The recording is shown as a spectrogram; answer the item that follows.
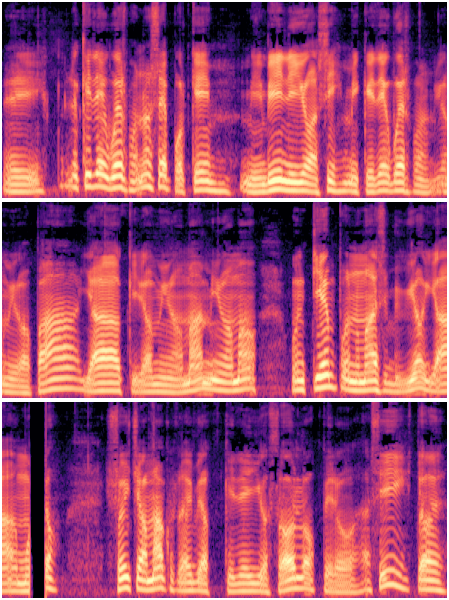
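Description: Over a quiet background, a man speaks at a fairly slow pace with very wide pitch swings, the sound dry with no echo. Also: medium pitch for a man. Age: 80s+. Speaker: elderly farmworker; interviewee. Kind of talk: casual interview. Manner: halting. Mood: sad but resigned. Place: open country. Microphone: phone near.

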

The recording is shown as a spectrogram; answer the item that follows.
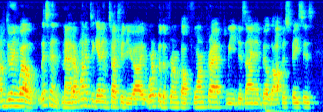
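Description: A man speaks at a fairly quick pace with fairly even intonation. The background is quiet, though room echo is audible. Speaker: sales rep. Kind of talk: sales call role play. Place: meeting room.

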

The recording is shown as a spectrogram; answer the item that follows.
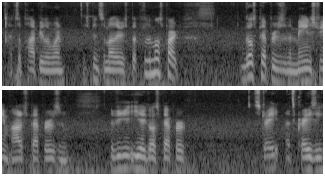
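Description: Light background noise sits behind a man speaking fairly quickly. His pitch varies in an ordinary way. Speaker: vlogger doing pepper challenge. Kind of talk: casual vlog chat. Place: garden. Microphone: phone near.

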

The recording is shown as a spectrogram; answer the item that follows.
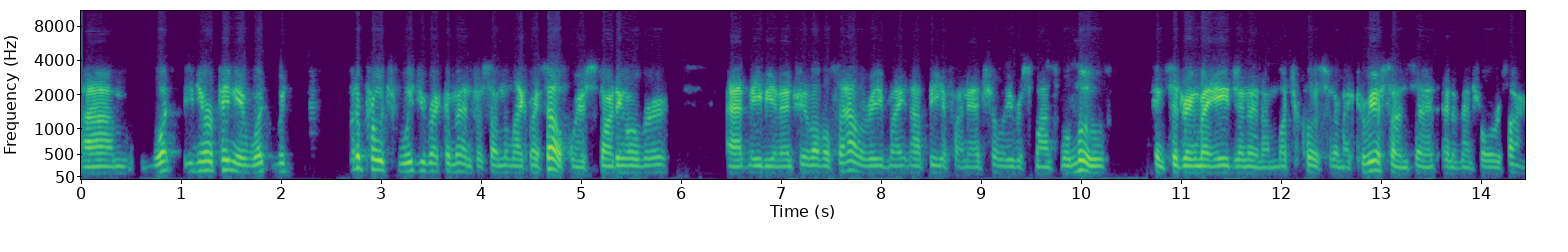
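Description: Against a quiet background, a man with a fairly high pitch and ordinary pitch variation speaks at a very fast pace, the sound dry with no echo. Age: 50s. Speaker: caller, finance broker; caller. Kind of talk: call-in question. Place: home room. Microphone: video call.

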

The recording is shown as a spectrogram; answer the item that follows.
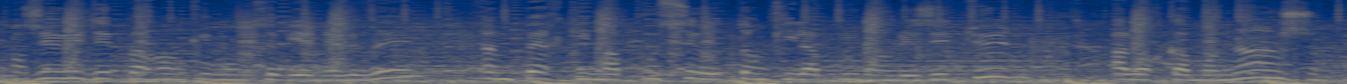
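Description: A woman talks at a moderate pace over loud background music, the sound dry with no echo. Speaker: feminist historian. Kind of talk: interview answer. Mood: calm, reflective. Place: street. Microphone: handheld.

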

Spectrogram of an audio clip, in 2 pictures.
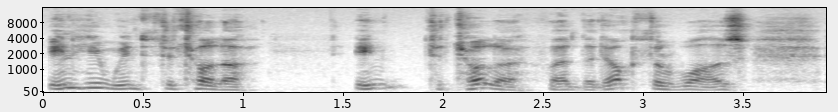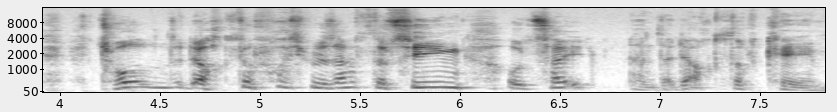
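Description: A man with an Irish accent, high pitch, very wide pitch swings and a moderate pace. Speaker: storyteller. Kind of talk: traditional folk tale telling. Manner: conversational, animated.

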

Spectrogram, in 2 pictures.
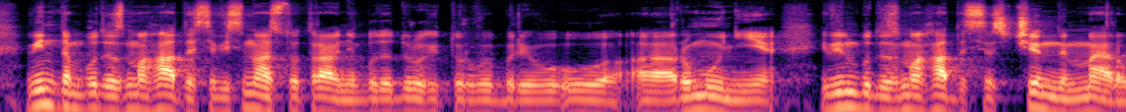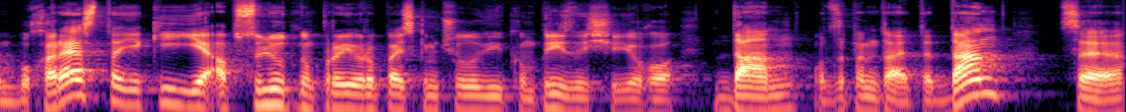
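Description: A man talks in an animated tone at a fairly low pitch, with ordinary pitch variation. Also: fairly quick pace. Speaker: political analyst. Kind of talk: casual discussion.

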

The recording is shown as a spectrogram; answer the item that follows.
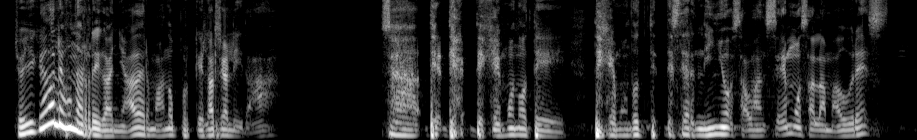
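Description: Over a quiet background, a man with a dark, mellow tone speaks with fairly even intonation and big swings in loudness. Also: moderate pace. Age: 30s. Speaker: lay preacher. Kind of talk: sermon. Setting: church. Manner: halting, frequent repetitions. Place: church. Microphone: handheld.

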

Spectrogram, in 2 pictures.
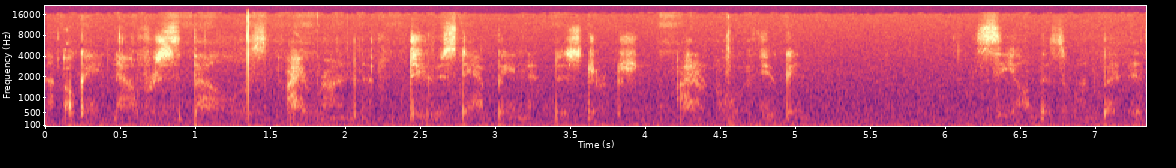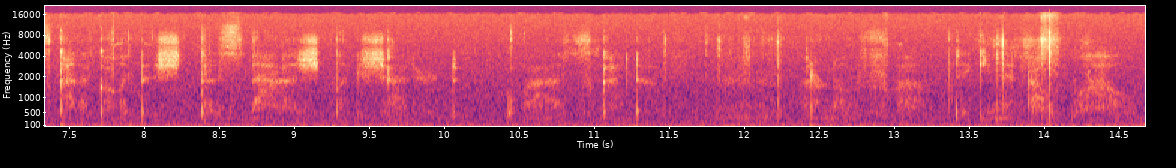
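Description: The speech is whispered. It moves at a fairly slow pace. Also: woman. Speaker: ASMR creator. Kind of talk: ASMR card deck profile, show and tell. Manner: whispered, soft-spoken. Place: home room. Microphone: earbuds.

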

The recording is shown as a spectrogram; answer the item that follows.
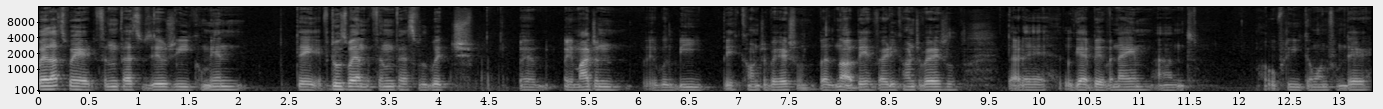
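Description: A man's medium-pitched voice with an Irish accent, fairly quick and monotone, flat in intonation. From Ireland. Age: 20s. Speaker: film director. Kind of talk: interview. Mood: thoughtful, modest. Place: studio.

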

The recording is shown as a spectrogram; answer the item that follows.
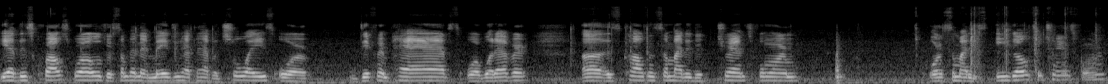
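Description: A woman's fairly low voice at a moderate pace, with fairly even intonation and noticeable background noise. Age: 30s. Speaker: tarot reader. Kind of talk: tarot reading monologue. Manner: casual, rambling speech. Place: home room. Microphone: phone near.

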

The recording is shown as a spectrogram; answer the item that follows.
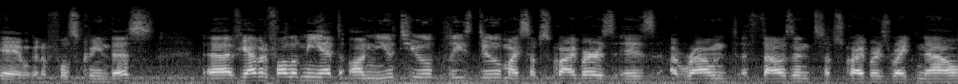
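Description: Through light background noise, a man speaks fairly slowly with fairly even intonation. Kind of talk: casual commentary. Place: car.

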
